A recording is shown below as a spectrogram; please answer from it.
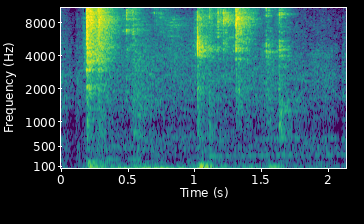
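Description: Computer keyboard typing: several keystrokes in quick succession, then a pause.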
